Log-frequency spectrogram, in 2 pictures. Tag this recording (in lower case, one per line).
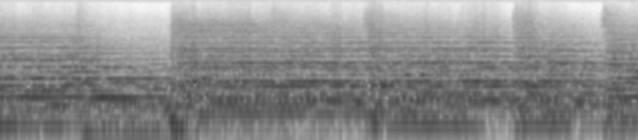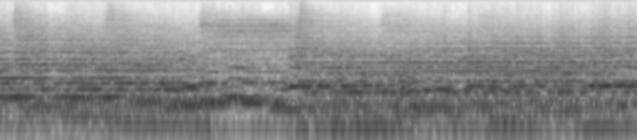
orchestra
trumpet
brass instrument
trombone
